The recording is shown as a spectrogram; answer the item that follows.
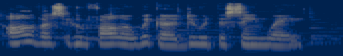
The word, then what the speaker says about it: Wicca: He writes about Wicca, but the extra C was added in the 1960s. We pronounce it as Wicca. Gardner claims that the name came from Scots English and signified intelligent people. The gods. Wicca honors the divine as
